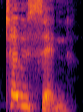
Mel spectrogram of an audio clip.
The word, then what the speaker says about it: Tosin: Tosin. – Tosin. Okay, just like it looks.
